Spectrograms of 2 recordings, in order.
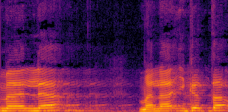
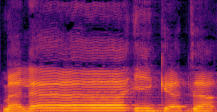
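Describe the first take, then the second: First: The vowel after the l is short. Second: The vowel after the l is lengthened. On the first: The speaker calls it wrong. "മതിയോ പോരാ" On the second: The speaker calls it right. "ഒരു മദ്ദിന്റെ ചിഹ്നമുണ്ട്. അപ്പം എങ്ങനെ നീട്ടാ"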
